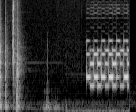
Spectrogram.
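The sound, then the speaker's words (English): A couple of sharp clunks, then after a brief quiet pause a telephone starts ringing: one loud burst of warbling electronic trilling lasting about a second, with no one speaking. “The phone rings.”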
